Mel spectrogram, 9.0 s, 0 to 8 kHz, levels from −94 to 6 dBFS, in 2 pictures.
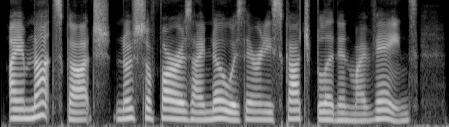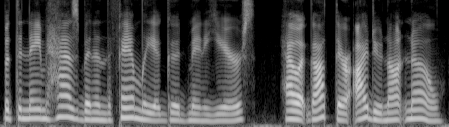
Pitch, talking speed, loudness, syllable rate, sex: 190 Hz, 255 wpm, -18 LUFS, 5.4 syllables/s, female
